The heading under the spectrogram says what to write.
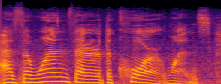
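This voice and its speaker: A woman talks with lively intonation while noticeable background noise plays behind her. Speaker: author and doctor. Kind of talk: TV news interview. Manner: slurred speech; halting.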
